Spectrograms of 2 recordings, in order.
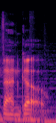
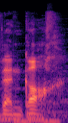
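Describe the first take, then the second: First: The name is said with English pronunciation. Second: The name is said with Dutch pronunciation. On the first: "they say" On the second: "Vincent van Gogh in Dutch is"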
